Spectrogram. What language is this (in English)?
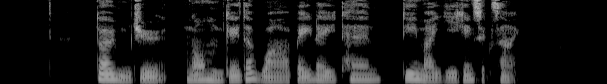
Cantonese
